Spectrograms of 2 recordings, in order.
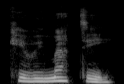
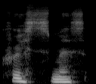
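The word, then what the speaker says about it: Kiritimati: discovered the island of kirati but it's pronounced Christmas Island and he discovered it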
